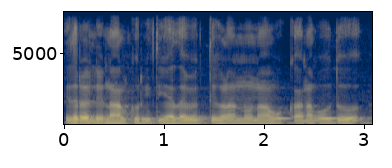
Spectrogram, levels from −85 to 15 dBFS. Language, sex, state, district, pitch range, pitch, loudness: Kannada, male, Karnataka, Koppal, 110-115 Hz, 110 Hz, -17 LUFS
